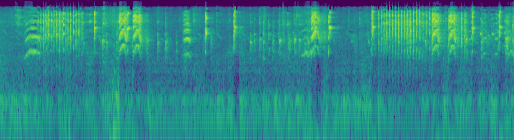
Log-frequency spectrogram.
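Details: Green Fischer's lovebird pair singing: two long stretches of rapid buzzy rattling notes separated by squeaky chirps and harsh short bursts, high-pitched and continuous; faint low hum beneath.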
